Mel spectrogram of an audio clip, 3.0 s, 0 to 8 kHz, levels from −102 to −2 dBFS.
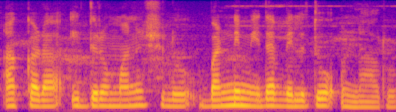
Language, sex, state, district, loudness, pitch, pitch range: Telugu, female, Andhra Pradesh, Sri Satya Sai, -18 LUFS, 170 Hz, 165-180 Hz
